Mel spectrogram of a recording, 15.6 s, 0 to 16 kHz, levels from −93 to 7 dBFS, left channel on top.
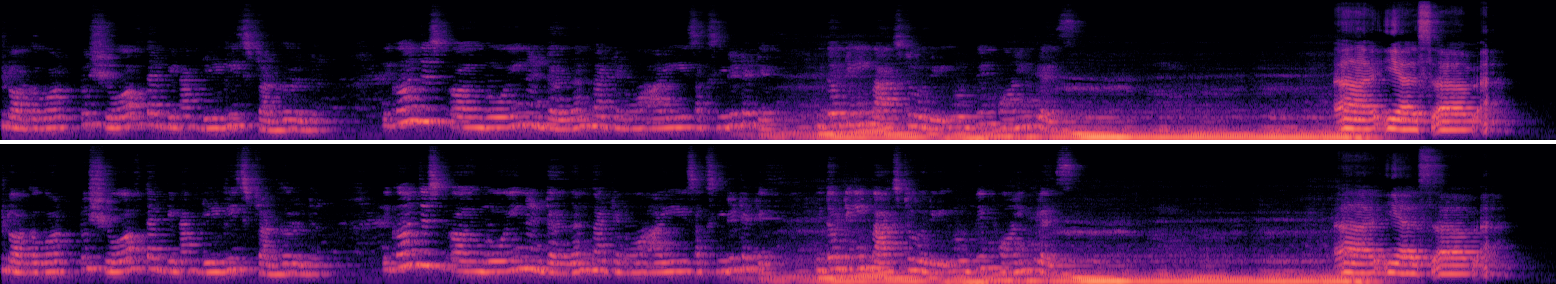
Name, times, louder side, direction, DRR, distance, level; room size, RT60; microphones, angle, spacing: voice 1, 0.0-3.2 3.7-7.8 8.1-10.6 10.9-11.0, right 1 dB, 65° right, 2 dB, 6.8 m, -34 dB
sound 1, 7.5-13.6, equal, 20° right, 7.0 m, -27 dB
voice 2, 13.3-14.9, left 3 dB, 80° left, 6 dB, 1.1 m, -26 dB
20.5 x 13.0 x 3.7 m, 0.63 s
head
